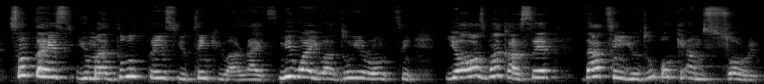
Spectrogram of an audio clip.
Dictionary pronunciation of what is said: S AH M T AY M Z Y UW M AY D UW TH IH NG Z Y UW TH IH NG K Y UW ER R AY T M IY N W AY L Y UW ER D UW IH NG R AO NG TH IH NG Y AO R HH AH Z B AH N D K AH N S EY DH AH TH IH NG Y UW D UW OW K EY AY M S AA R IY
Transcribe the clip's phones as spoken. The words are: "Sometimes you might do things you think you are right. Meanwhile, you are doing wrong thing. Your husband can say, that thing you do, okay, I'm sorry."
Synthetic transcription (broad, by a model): S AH M T AY M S Y UW M AY D UW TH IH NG S Y UW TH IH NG K Y UW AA R AY T M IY W AY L Y UW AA D UW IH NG R AO NG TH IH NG Y AO HH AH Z B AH N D K AH N S EY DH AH T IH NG Y UW D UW OW K EY AY M S AA R IY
